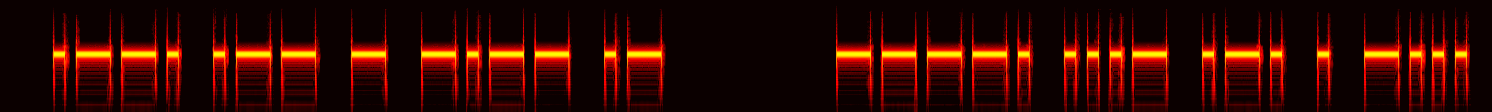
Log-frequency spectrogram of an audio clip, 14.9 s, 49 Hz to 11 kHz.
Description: Morse code, heard as a keyed tone, about 10 wpm, 800 Hz. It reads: PWTYA 9VREB
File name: LEZIONI / 9 2 10wpm 2736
